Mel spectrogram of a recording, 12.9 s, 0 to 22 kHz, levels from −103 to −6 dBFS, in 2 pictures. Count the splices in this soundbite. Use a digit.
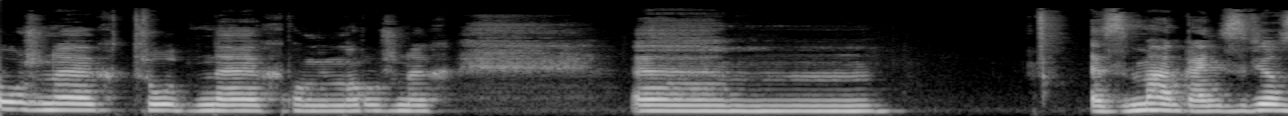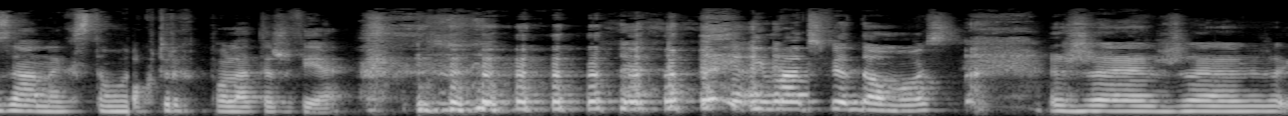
3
